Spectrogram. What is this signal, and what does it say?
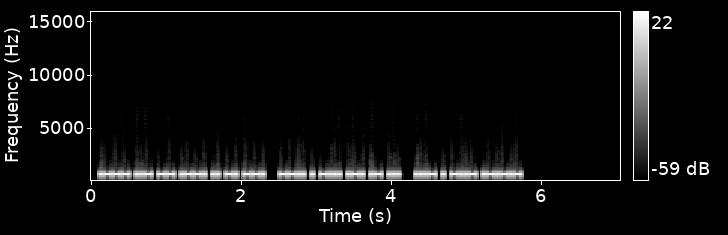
Morse code, heard as a keyed tone, about 40 wpm, 700 Hz. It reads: JUMPING ZEBRAS VEX.
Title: Pangram Challenge v2 - 40wpm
